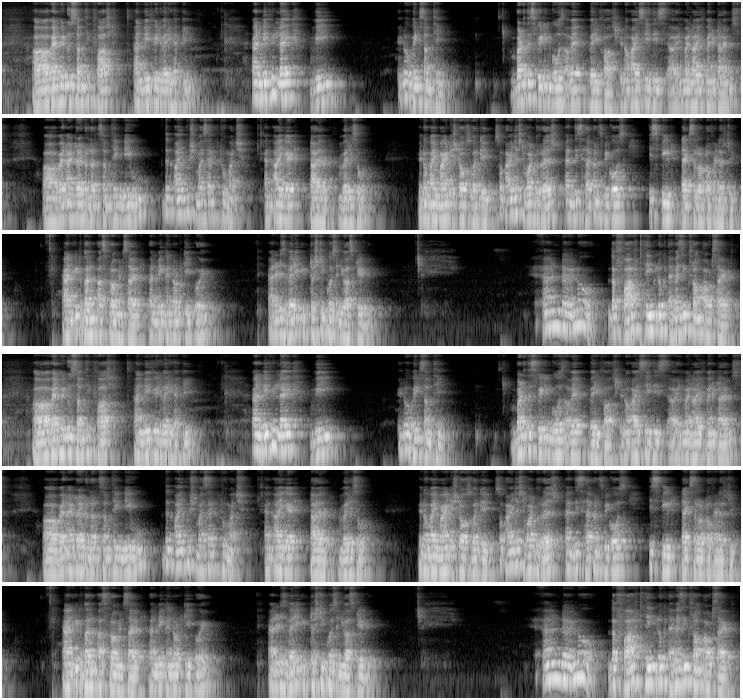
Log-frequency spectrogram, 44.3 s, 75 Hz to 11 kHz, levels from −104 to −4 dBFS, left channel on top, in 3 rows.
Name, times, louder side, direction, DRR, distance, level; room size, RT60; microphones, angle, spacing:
voice 1, 0.6-2.2 2.6-3.8 5.0-6.6 7.9-8.8 10.2-14.7 15.6-17.6 18.0-19.6 20.0-20.6 20.9-22.1 23.1-27.2 27.7-29.5 30.8-33.8 34.9-37.0 40.3-41.3 41.7-44.1, right 1 dB, 35° left, -1 dB, 2.9 m, -23 dB
9.5 x 6.7 x 4.0 m, 0.76 s
head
